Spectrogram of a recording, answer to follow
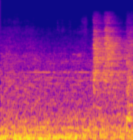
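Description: Steady, fairly loud background noise of a busy exhibition hall, mostly low rumble, with a brief hiss near the end.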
